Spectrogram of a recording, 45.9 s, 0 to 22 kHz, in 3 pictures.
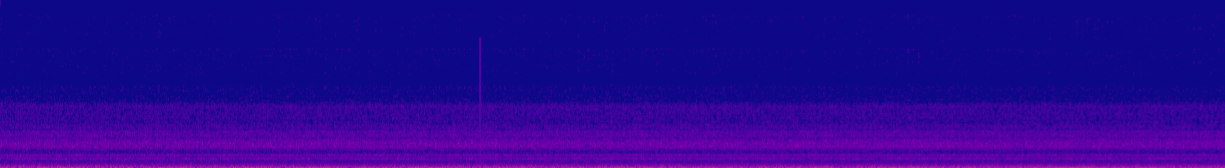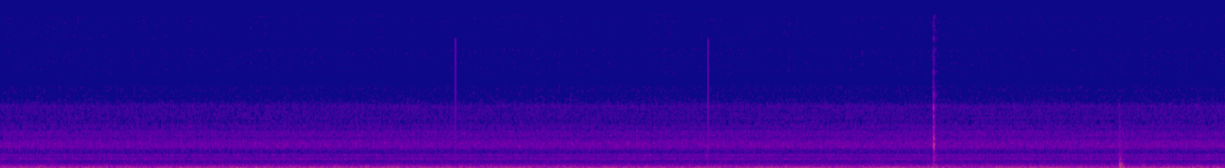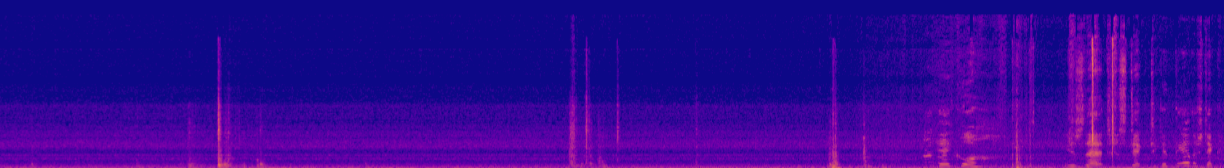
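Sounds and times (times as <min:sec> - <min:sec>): vehicle engine rumbling: 0:41.1 - 0:45.9.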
